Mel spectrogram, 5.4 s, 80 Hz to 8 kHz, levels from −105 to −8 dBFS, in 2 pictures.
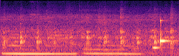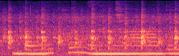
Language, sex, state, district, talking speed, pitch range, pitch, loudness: Telugu, female, Andhra Pradesh, Manyam, 45 wpm, 205-210 Hz, 210 Hz, -21 LUFS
